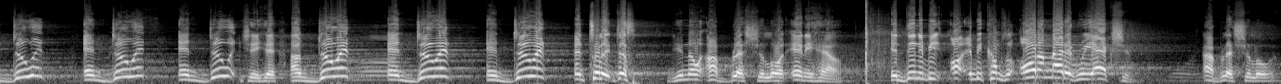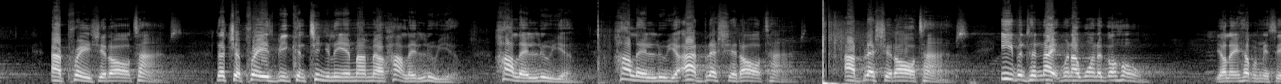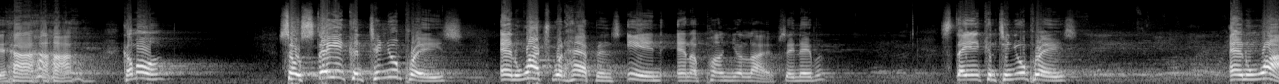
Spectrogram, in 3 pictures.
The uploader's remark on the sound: During Wednesday night service on October 11, 2017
